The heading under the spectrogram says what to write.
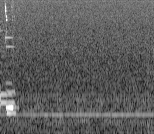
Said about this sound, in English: what was that beeping noise? I think I put a Hot Pocket in the microwave and left it in there.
